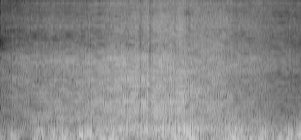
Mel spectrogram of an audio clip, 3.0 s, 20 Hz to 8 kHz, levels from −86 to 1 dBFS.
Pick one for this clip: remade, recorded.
remade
